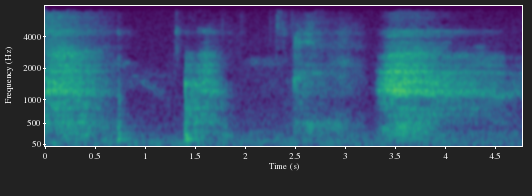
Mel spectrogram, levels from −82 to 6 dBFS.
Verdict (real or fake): real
